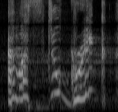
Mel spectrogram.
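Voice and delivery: high, slow, rising disbelief; stunned blurted question. Retold or imitated. To her mother after the adoption news, high stunned question. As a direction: squeak it out like the floor just dropped away. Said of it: "I went".

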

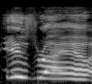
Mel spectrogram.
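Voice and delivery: hammed-up pageant contestant introduction, pitched high; mock pageant self-introduction, high and grand; bombastic announcing. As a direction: belt out the country name, vowels stretched. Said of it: "they're supposed to be very bombastic".

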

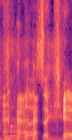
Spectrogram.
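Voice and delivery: normal talking voice

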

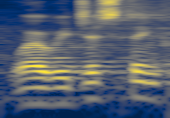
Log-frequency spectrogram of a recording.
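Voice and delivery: normal talking voice

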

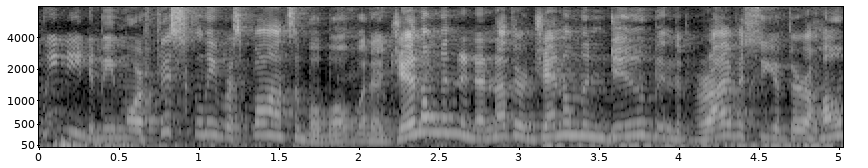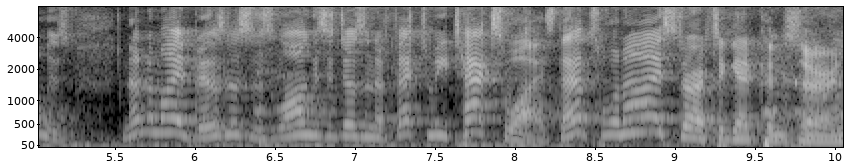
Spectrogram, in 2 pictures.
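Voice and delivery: put-on voice of a concerned mom; imitating mom. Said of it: "starting with my mom".

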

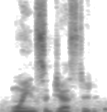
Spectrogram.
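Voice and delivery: plain reading voice

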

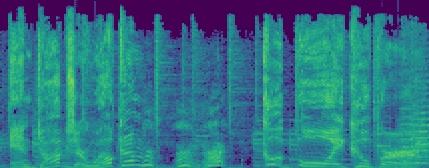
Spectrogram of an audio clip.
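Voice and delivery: high sing-song dog-talk voice. Acted.

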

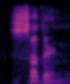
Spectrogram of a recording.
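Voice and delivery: "Southern" said suh-thern with a short "uh"; the American correction "Southern", suh-thern; American way of saying it. Retold or imitated. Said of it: "So they go".

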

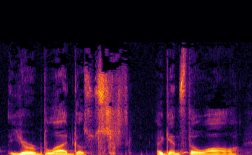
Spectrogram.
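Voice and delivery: ordinary delivery

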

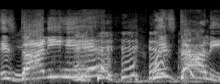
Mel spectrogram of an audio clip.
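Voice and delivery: put-on high, slow, laughing Boston accent. Asking for Donnie in a joke Boston accent. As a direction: call out like a Boston fan at Wahlburgers. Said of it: "I feel like I'm at Wahlburgers".

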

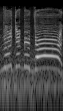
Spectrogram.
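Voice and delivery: lightly voiced toddler pointing at the dog; slow, a little high, babyish. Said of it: "Try to talk like a baby".

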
